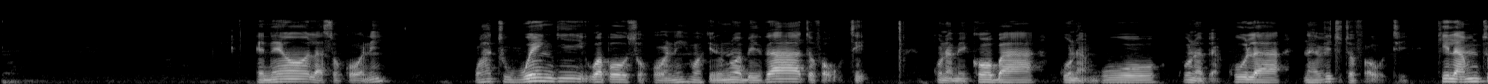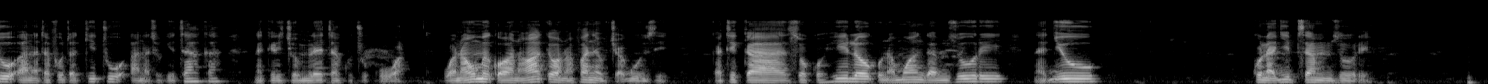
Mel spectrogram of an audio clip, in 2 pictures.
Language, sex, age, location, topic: Swahili, male, 36-49, Dar es Salaam, finance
